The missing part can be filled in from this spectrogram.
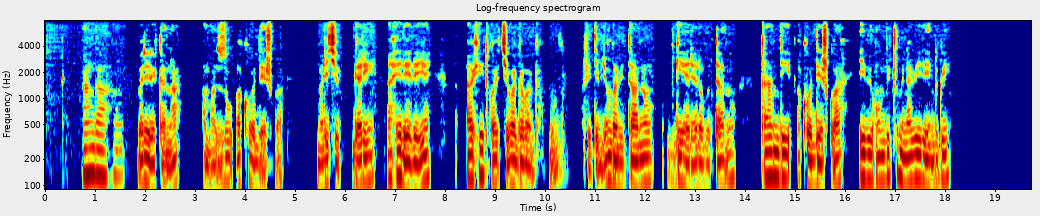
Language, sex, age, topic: Kinyarwanda, male, 18-24, finance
